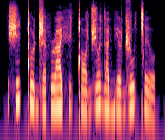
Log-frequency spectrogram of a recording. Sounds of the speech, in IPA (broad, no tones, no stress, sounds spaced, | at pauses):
ʃ i ǃ u ɖ͡ʐ ɛ f ɹ a fʲ ʊ ǃ ɔ d͡ʒ ʊ d a bʲ e ʊ̯ ɖ͡ʐ u ǀ ɪ ʊ̯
